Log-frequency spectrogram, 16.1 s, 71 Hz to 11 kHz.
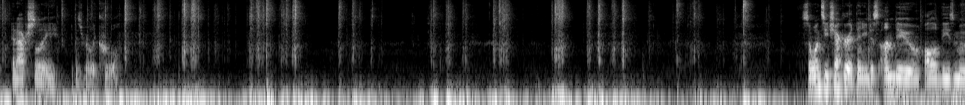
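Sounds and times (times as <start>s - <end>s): plastic puzzle pieces clacking: 0.0s - 13.1s.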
